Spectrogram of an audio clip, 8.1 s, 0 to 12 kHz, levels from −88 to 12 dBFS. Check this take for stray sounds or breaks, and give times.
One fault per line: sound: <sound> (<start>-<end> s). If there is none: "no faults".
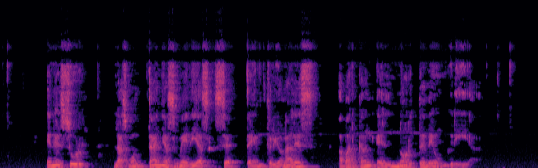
no faults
